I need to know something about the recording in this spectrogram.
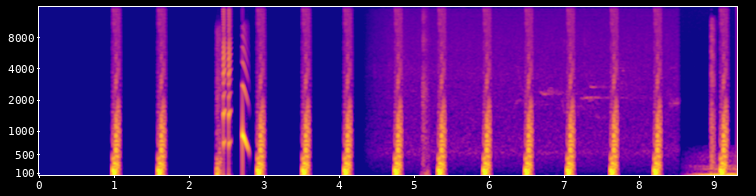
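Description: Short sharp game sound effects click in quick succession.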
